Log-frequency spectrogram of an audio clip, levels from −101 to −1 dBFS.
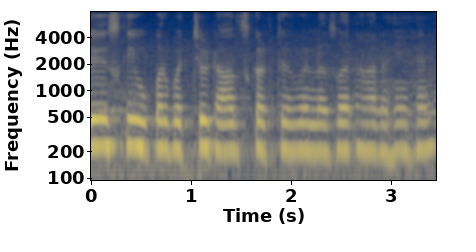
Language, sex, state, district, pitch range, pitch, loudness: Hindi, female, Uttar Pradesh, Varanasi, 210-225 Hz, 215 Hz, -28 LUFS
